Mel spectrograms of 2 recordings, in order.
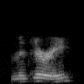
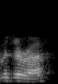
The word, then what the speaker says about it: Missouri: would also like to bring up that it's pronounced Missouri not Missoura we're civilized and and that Missouri was the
